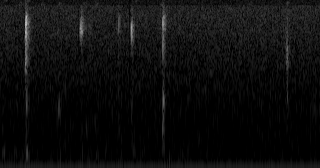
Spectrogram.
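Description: Near silence with a few faint computer keyboard keystroke clicks, the first, about a fifth of a second in, the loudest.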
